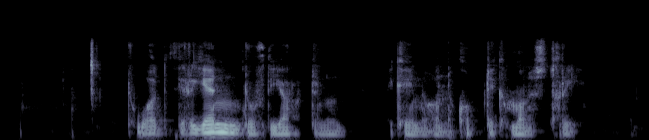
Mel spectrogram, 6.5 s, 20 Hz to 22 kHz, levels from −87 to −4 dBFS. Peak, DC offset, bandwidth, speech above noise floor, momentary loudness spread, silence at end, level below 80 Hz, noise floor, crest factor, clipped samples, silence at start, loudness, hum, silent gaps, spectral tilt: -16 dBFS; under 0.1%; 8.2 kHz; 43 dB; 16 LU; 0.75 s; -76 dBFS; -82 dBFS; 24 dB; under 0.1%; 0.9 s; -40 LUFS; none; none; -5 dB/octave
